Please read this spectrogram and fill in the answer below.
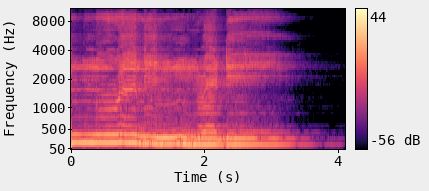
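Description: Sinhala Buddhist loving-kindness (metta) chant: a voice holding a long drawn-out syllable that steps down in pitch twice and fades away just before the end.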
